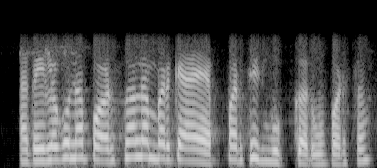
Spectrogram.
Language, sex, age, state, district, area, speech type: Gujarati, female, 45-60, Gujarat, Surat, urban, conversation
